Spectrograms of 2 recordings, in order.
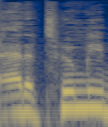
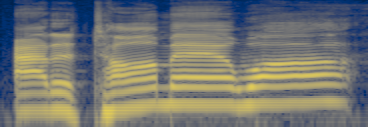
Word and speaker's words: Adetomiwa: I think I said Toomey, so it's more of an Adetomiwa boo or something like that.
